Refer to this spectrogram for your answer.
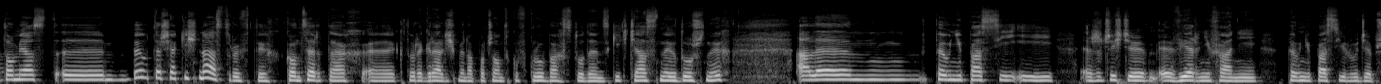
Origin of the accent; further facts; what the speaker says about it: Kielce, Świętokrzyskie Voivodeship, Poland; Pochodzimy z tego samego miasta, mianowicie z Kielc.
